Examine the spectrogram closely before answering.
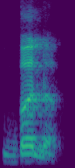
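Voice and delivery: बल said short, both vowels brief; quick clipped बल, short a sounds. Shown as a demonstration. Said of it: "आप सब उच्चारण कीजिए".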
